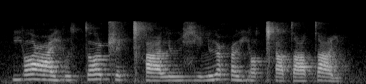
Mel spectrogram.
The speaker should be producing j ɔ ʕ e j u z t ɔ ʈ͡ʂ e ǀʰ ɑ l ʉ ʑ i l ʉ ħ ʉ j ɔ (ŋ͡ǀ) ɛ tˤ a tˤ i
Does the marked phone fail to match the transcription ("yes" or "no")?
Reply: yes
